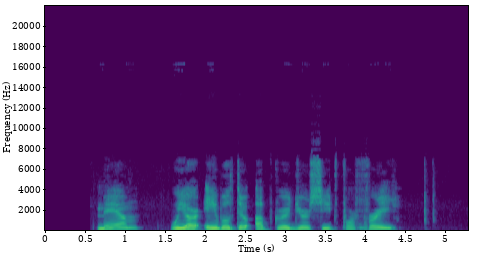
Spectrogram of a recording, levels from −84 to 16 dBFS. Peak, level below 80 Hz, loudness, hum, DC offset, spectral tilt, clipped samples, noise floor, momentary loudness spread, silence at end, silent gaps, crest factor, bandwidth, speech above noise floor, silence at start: -2 dBFS; -60 dBFS; -16 LUFS; none; under 0.1%; -6.5 dB/octave; under 0.1%; -57 dBFS; 14 LU; 0.9 s; none; 16 dB; 7.4 kHz; 42 dB; 0.65 s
